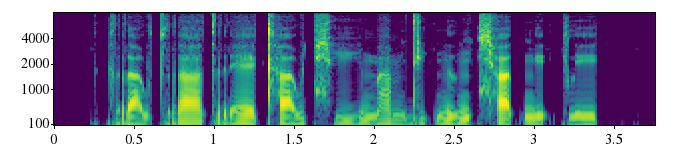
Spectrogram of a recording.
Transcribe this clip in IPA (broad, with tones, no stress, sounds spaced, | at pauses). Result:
k r a˨˩ w t r aː˨˩ t r ɛː˧ kʰ a˦˥ w t͡ɕʰ iː˦˥ m a˧ m d i˥˩ ʔ n ɯ˥˩ ŋ t͡ɕʰ a˥˩ t̚ ŋ e˥˩ ʔ k l e˥˩ k̚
